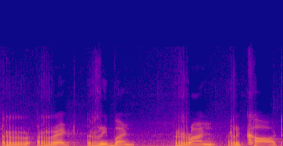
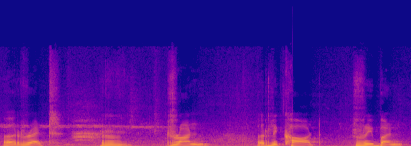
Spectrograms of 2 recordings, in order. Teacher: The tip of the tongue is held close to the back of the teeth ridge. It is only held close to the passive articulator and there is no contact.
